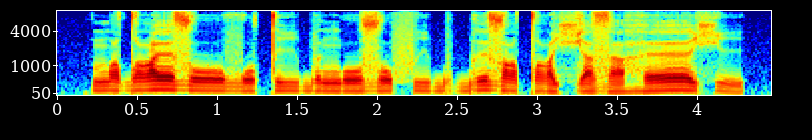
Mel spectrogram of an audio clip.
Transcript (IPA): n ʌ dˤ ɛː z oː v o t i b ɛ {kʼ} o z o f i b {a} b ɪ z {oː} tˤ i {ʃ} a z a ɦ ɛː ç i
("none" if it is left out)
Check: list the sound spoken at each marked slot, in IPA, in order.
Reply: ŋ, ə, o, ç

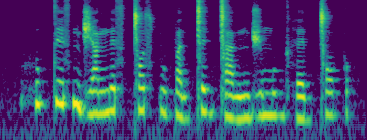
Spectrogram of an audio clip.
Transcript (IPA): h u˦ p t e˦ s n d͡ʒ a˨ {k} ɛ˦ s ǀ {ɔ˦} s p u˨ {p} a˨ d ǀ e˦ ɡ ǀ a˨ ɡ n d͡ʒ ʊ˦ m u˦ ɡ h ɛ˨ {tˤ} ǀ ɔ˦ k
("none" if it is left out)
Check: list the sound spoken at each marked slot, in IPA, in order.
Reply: ŋ, ɔ˦, p, d

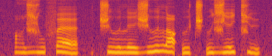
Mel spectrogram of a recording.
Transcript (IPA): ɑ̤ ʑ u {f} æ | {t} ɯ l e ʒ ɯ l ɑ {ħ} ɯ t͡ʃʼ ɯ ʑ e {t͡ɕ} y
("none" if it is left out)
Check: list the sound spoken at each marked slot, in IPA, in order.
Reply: f, t͡ʃ, ʔ, t͡ɕ

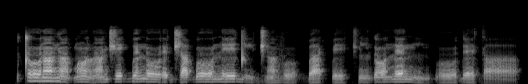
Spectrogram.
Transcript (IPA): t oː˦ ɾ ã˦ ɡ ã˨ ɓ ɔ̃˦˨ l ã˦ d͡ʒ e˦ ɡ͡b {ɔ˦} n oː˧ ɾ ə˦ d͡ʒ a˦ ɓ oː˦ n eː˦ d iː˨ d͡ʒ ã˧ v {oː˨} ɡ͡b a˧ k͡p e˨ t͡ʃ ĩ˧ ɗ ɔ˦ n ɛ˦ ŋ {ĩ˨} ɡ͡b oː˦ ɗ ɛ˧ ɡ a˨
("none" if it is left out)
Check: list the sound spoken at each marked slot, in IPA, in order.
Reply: ə˦, oː˨, ĩ˨

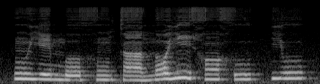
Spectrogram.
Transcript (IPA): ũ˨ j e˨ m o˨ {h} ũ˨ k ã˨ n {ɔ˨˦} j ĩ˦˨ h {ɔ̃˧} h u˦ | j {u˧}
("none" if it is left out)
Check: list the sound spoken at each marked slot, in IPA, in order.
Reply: h, ɔ˨˦, ɔ̃˧, u˦

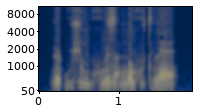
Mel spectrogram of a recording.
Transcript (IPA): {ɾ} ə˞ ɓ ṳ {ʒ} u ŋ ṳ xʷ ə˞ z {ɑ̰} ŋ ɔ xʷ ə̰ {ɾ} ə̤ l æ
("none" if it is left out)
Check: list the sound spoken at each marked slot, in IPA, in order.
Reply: ɾ, ʃ, ɑ̰, t

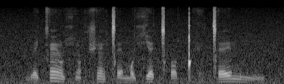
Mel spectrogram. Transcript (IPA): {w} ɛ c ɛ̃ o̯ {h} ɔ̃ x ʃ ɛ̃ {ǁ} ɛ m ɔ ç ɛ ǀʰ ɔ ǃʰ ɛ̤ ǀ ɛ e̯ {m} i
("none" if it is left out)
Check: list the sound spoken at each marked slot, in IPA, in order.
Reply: b, ç, ǀ, m

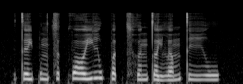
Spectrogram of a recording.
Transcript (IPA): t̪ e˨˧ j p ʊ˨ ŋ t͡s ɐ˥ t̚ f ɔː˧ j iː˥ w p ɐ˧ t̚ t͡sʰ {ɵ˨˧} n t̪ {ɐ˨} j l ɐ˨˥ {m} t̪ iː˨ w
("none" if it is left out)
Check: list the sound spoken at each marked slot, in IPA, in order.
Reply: ɵ˨˧, ɐ˨˩, m

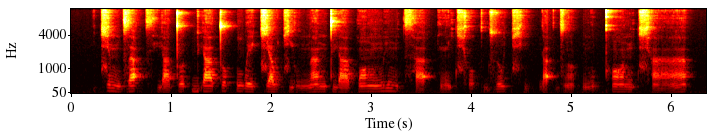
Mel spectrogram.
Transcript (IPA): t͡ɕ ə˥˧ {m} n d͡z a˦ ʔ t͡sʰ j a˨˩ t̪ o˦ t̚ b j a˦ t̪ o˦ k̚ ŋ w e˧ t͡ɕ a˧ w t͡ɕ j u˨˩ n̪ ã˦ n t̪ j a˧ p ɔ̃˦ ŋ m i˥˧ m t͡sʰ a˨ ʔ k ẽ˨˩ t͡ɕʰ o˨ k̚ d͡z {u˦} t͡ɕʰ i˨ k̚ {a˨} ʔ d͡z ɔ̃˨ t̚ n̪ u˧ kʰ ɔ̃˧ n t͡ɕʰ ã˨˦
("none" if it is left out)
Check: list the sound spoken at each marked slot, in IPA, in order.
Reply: none, u˦, a˨

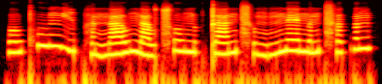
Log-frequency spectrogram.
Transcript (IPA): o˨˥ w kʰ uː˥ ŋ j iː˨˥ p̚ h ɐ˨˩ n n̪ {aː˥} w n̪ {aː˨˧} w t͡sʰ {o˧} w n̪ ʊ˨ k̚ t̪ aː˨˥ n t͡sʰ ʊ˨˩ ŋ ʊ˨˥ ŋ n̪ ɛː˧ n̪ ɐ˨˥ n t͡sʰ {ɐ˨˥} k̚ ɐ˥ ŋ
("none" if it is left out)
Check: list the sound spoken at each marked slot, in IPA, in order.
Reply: aː˨˥, aː˨˩, o˧, ɐ˨˥

